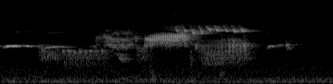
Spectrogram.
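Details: Canary song, fainter and rougher here: a brief clear high note, then a dense buzzy, warbling passage that fades into quiet.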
